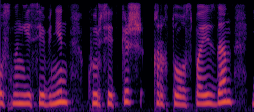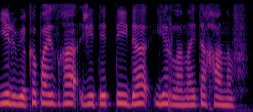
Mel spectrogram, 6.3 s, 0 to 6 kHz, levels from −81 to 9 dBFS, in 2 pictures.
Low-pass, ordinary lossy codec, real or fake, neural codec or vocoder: 5.4 kHz; none; real; none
